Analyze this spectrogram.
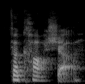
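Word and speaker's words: Pogačar: If you are having a hard time pronouncing his name, you can also say Tadej Fakasha. Like today, the day is today, and the bread I like the most is Fakasha. So Tadej Pogacar has absolutely dominated this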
